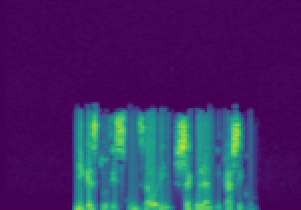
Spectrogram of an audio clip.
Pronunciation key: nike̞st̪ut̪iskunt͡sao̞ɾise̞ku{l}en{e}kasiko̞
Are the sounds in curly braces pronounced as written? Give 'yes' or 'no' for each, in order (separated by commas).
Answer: yes, no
